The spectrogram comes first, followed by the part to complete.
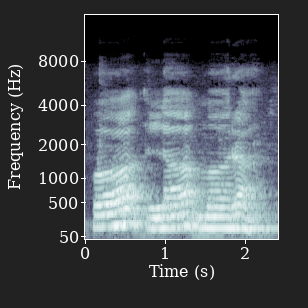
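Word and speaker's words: plumber: ब ये पढ़ते ठीक है पलम लेकिन करेक्ट उच्चारण हैतो प्लमर होता है क्या होगा य पर देखि प ल मर प्लमर प्लमर है ना आधा जो है म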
